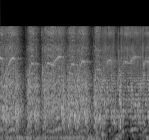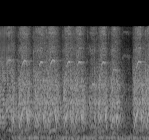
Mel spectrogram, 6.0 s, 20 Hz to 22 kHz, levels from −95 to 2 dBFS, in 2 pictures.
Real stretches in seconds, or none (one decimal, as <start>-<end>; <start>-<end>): 0.0-2.0; 3.2-6.0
